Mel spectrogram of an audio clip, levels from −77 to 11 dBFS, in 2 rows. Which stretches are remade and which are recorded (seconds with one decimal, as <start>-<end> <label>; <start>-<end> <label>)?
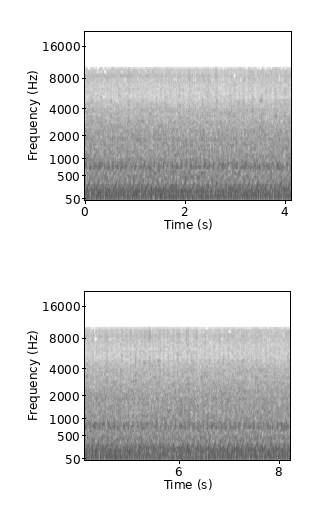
0.0-1.3 recorded; 1.3-2.7 remade; 2.7-4.7 recorded; 4.7-6.5 remade; 6.5-8.2 recorded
